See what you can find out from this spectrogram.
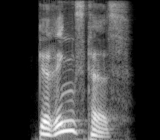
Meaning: strong/mixed nominative/accusative neuter singular superlative degree of gering
- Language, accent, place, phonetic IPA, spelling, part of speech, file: German, Germany, Berlin, [ɡəˈʁɪŋstəs], geringstes, adjective, De-geringstes.ogg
